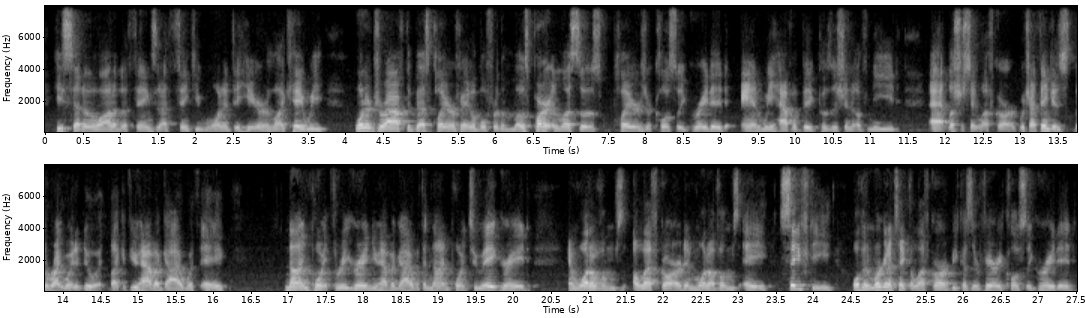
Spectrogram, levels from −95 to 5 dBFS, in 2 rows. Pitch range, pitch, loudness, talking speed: 130-145 Hz, 135 Hz, -23 LUFS, 225 wpm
